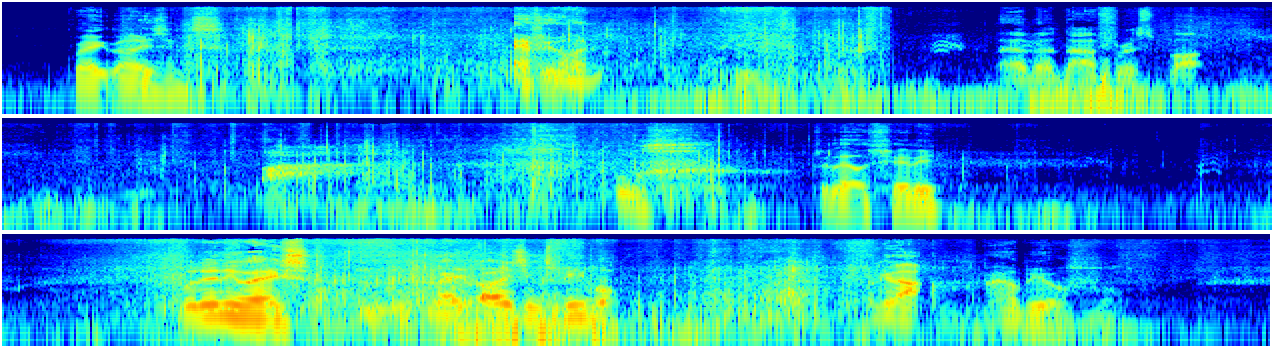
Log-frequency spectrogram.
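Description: A young man talks with animation close to a microphone, outdoors in wind.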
